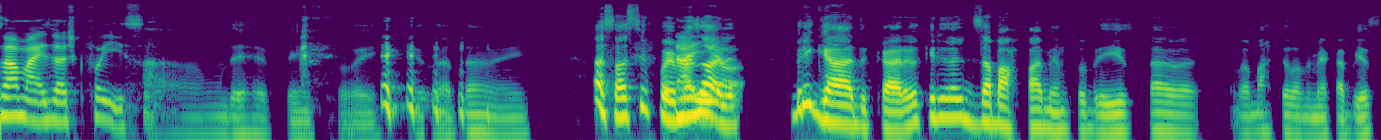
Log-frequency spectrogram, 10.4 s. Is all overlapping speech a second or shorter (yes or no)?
yes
